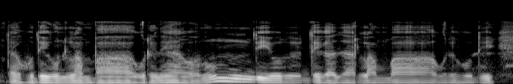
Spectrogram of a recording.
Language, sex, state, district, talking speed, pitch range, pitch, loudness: Chakma, male, Tripura, West Tripura, 130 wpm, 90-95 Hz, 95 Hz, -18 LUFS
